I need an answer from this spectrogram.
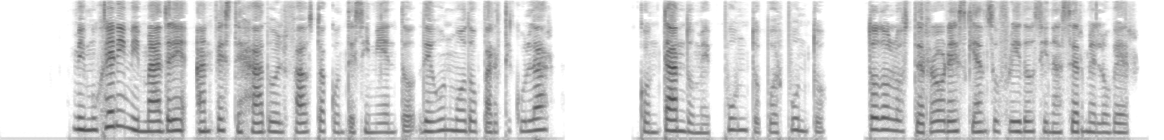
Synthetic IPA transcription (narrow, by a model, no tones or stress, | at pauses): mimuxe̞ɾimimaðɾe̞anfe̞st̪e̞xaðo̞elfawst̪oako̞nt̪e̞simjẽ̞nt̪o̞̰ðe̞unmo̞ðo̞paɾt̪i̥kulaɾ | ko̞nt̪and̪o̞me̞punt̪o̞po̞ɾpunt̪o̞ | t̪o̞ðo̞zlo̞st̪e̞ro̞ɾe̞ske̞ansufɾiðo̞sinase̞ɾme̞lo̞βe̞ɾ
